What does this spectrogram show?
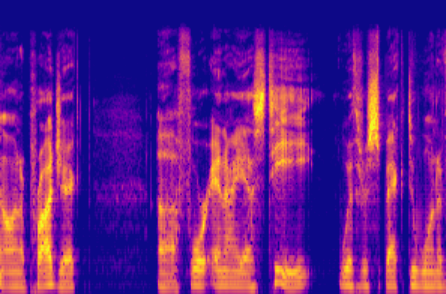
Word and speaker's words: NIST: So Firmian says it's Ni S pronounced like pissed. NIST, of course, but they're not pissed.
